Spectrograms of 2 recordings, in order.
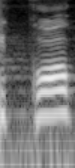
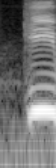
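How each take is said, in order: First: Bare consonant क said as ka; plain ka. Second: की said kee, long i, falling. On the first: Teacher says क as ka, the wrong way here. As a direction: say क as plain ka, no vowel added. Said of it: "क को क नहीं बोलना है". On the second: Teacher shows the right way, kee. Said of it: "की बोलना है". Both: Shown as a demonstration.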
